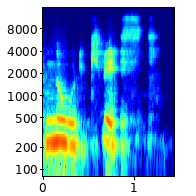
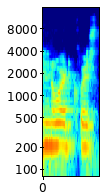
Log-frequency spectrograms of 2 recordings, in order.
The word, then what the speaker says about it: Nordqvist: You pronounce it Quist. – Yeah, back home it's Nordqvist, but I said Nordqvist over here. It's just easier for everyone.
